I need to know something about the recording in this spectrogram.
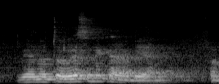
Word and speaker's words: Caribbean: of Multidisciplinary Studies, and you may notice I pronounce the word Caribbean rather than Caribbean. It's because my father studied in English in England, and this is the original pronunciation, Caribbean rather than Caribbean. You know, I sometimes do that to let people know that I'm not mispronouncing the word. It's the original English pronunciation, and if you go to England, they still say Caribbean, not Caribbean. So Caribbean both are optionally accepted, I might put it that way.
